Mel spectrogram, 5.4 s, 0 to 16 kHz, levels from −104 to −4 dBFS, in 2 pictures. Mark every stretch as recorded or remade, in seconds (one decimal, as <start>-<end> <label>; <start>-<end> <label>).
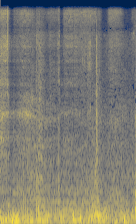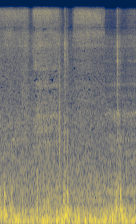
0.0-0.6 remade; 0.6-1.2 recorded; 1.2-1.6 remade; 1.6-4.8 recorded; 4.8-5.4 remade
